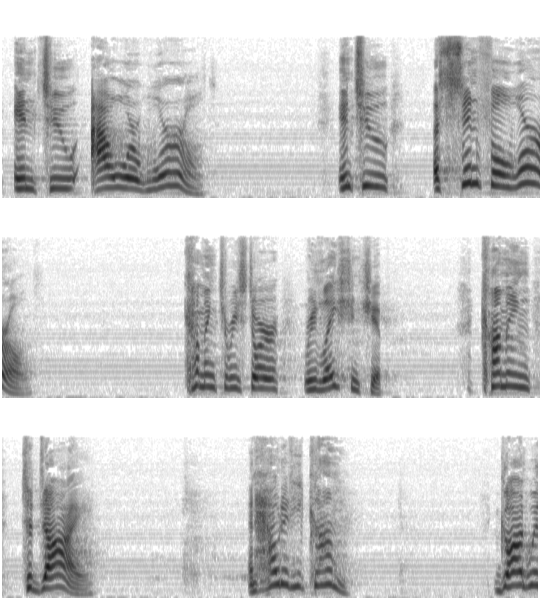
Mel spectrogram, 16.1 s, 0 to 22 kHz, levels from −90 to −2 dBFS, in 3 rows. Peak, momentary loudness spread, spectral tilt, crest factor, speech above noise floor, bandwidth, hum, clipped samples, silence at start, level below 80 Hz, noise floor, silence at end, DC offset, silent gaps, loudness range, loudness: 0 dBFS; 13 LU; -3 dB/octave; 24 dB; 39 dB; 10.5 kHz; none; under 0.1%; 0.1 s; -74 dBFS; -61 dBFS; 0 s; under 0.1%; none; 6 LU; -22 LUFS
